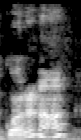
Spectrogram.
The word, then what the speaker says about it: Guaraná: So Guarana, the R is like a D sound when you say it the way it's spelled in Portuguese. So Guarana.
